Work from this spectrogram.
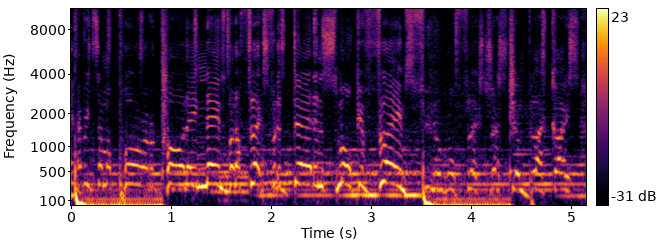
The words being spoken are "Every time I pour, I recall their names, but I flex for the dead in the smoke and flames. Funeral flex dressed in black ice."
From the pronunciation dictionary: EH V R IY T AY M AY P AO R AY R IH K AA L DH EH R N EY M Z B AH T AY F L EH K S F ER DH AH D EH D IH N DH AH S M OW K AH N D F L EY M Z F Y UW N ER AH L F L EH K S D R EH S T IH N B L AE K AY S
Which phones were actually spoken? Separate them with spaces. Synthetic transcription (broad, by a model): EH V R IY T AY M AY P AO R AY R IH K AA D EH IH N EY M Z B AH T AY F L EH K S F ER DH AH D EH D IH N S M OW K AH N F L EY M Z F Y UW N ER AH W F L EH K S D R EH S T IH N B L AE K AY S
